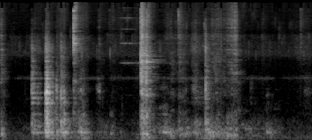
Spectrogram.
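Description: Clattering of a pot and utensil as rohu fish curry with potatoes is tipped out into a serving dish, several close metallic knocks and scrapes in short bursts, with brief pouring noise between them.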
